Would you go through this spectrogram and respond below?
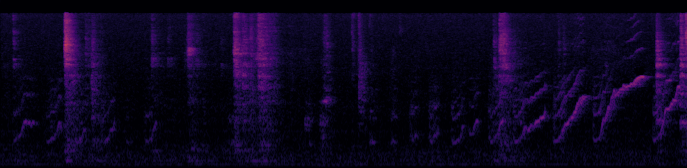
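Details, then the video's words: Hungry pet guinea pig calling for its snack: scattered rising squeaks between loud rustling and clattering noises, ending with a few clearer upward-sweeping wheeks over a constant low hum. "モルモット 鳴き声【お腹が空いた時はこう鳴きます】"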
